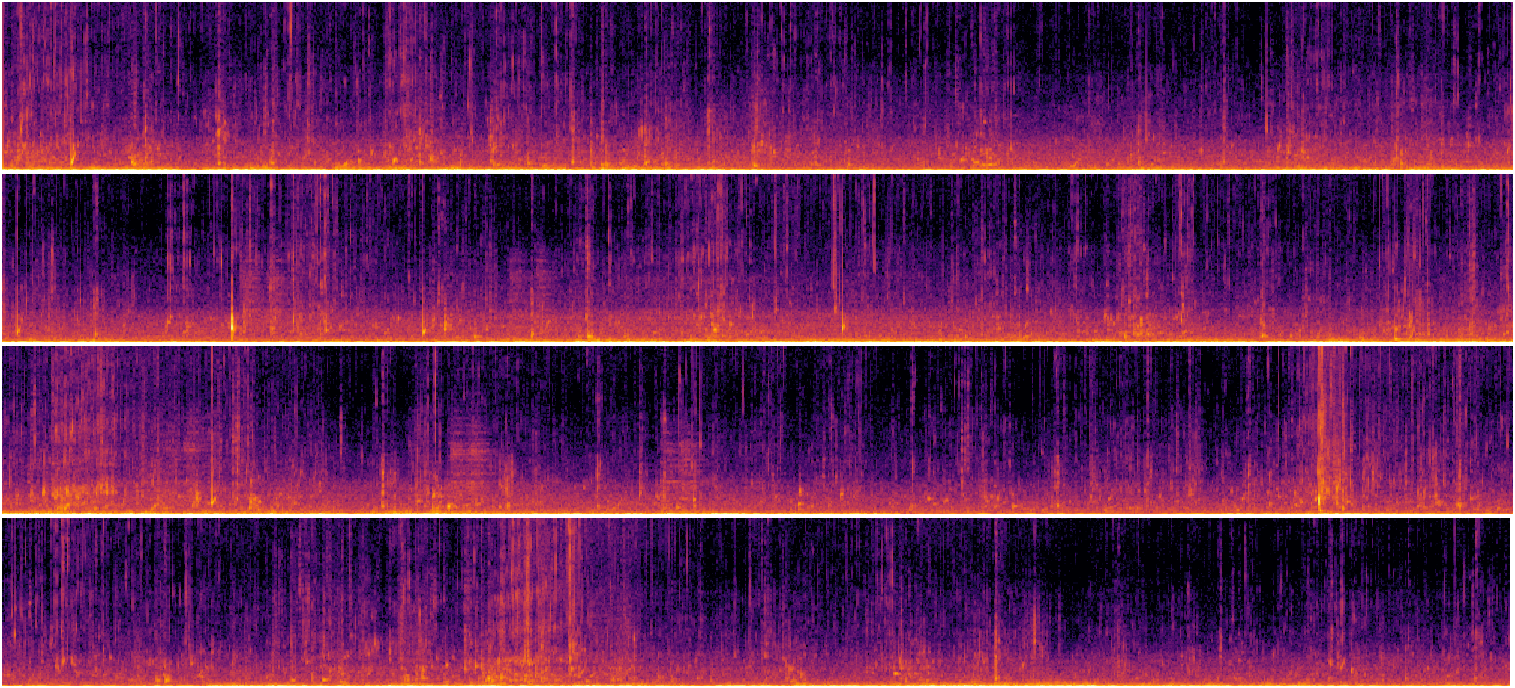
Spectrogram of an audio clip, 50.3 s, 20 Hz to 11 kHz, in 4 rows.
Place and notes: Recording of an atmosphere on a windy day from the perspective as close to the river as possible (excluding hydrophones options...). Easter Monday afternoon.
Recorded with Tascam DR100 MK3.
województwo małopolskie, Polska, 4 April 2021, 12:20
